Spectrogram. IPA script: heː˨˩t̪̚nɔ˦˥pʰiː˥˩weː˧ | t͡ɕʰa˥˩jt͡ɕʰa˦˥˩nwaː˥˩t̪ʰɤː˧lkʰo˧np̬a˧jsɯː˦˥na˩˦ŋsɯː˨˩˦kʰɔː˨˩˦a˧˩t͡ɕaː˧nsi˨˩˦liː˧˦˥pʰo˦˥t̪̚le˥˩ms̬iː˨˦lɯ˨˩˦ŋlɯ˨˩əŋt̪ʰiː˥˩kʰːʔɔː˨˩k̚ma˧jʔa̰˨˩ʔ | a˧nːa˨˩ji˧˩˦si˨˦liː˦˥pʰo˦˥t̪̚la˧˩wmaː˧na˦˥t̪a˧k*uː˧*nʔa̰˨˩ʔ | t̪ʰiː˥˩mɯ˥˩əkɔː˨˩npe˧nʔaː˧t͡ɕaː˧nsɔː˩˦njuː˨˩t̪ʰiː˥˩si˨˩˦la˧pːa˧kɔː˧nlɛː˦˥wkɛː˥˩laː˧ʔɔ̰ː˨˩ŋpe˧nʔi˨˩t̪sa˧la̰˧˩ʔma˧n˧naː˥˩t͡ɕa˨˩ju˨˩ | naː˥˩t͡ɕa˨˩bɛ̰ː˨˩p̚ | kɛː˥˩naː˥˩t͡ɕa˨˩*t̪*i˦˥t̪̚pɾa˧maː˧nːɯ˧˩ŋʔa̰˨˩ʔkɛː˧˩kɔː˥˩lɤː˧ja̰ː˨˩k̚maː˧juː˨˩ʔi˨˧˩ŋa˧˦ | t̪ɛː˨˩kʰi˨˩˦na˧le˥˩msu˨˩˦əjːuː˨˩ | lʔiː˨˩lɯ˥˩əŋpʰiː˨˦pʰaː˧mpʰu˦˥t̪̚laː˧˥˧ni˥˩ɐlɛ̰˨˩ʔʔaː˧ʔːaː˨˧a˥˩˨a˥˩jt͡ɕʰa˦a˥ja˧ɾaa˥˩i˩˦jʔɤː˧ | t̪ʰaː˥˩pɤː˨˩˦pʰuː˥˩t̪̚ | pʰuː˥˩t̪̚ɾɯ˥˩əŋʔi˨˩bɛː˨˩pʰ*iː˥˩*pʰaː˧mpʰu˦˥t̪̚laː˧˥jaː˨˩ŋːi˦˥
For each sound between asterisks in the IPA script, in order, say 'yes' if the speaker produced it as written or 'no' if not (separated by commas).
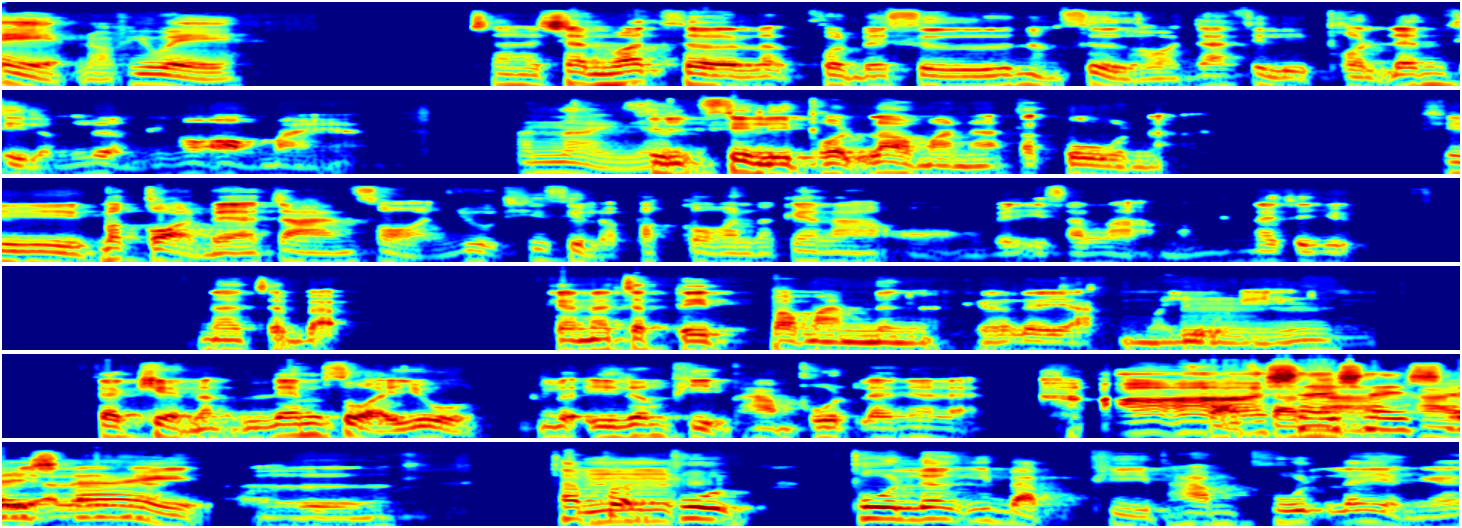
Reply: yes, yes, no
